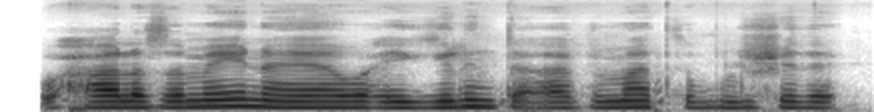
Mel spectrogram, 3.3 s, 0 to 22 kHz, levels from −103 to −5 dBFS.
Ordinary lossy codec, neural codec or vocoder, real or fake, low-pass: none; none; real; none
